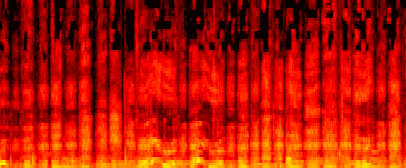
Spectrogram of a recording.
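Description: A cartoon voice actor doing rapid, voiced, dog-like panting, imitating an excited dog (Odie).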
